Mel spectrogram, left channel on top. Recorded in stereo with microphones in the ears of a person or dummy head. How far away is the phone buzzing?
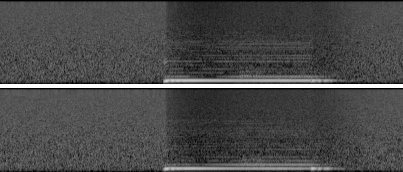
About 7 m.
